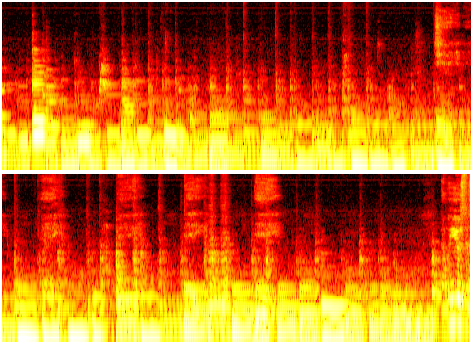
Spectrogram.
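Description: Electric bass guitar played with the fingers, running the E blues scale up and down in triplets: a steady stream of short, low, evenly spaced notes.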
